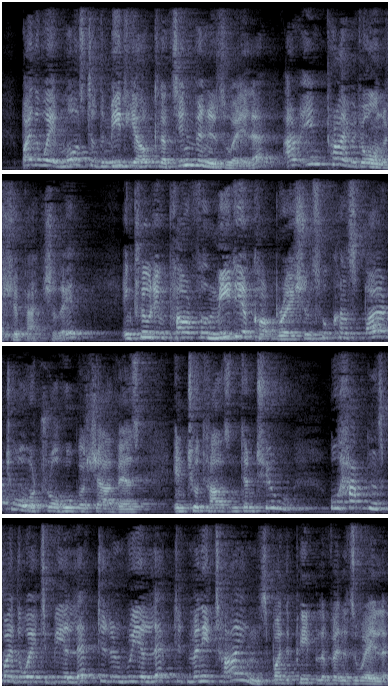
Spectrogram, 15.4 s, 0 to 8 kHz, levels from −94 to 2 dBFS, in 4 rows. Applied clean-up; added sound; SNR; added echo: none; none; none; reverberation time 0.9 s.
